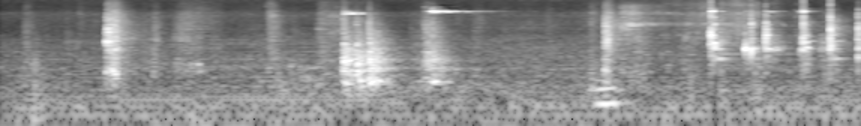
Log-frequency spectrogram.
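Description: Metal hand tools clinking and knocking: a few separate knocks, then a quick run of light clicks near the end.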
